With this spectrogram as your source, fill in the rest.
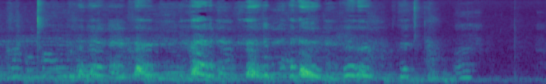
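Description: A young child squeals and babbles excitedly nearby.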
